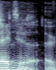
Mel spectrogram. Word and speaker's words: Vassell: Vassell.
